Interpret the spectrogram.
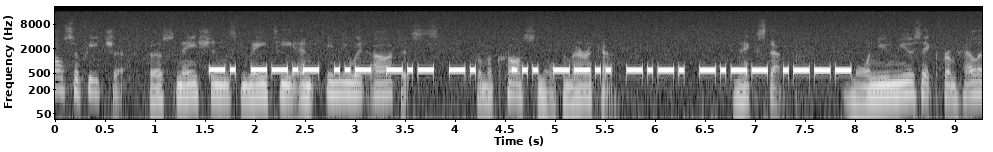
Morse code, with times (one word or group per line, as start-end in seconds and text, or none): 1.5-4.2 NQUKN
4.6-8.0 SZCYJ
